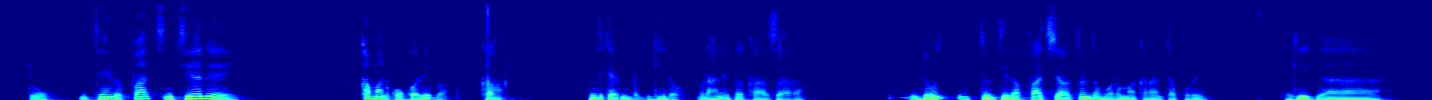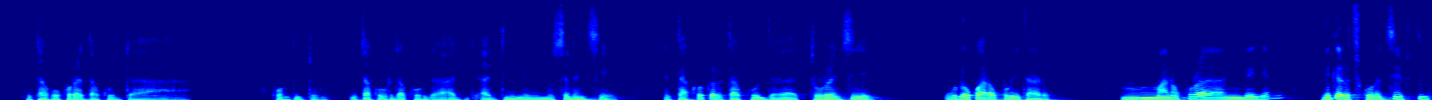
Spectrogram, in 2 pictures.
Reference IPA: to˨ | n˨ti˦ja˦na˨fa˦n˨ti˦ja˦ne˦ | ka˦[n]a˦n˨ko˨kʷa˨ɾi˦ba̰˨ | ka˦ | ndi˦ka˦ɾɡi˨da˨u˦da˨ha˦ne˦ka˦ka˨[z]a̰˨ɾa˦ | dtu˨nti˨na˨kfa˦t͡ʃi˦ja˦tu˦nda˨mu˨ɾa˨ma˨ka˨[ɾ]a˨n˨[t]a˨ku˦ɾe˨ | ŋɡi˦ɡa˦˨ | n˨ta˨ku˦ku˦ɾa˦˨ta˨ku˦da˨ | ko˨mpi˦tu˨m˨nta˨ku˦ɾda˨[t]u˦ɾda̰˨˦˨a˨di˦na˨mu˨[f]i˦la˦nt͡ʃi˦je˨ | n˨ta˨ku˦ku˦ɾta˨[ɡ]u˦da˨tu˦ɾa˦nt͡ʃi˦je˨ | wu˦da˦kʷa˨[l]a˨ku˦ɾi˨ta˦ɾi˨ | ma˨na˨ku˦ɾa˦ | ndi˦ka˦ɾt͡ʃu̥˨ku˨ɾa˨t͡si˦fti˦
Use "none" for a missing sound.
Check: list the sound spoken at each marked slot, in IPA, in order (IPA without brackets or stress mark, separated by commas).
m, z, ɾ, t, k, s, k, ɾ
